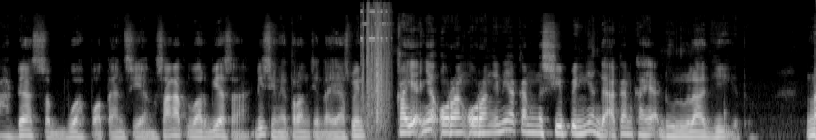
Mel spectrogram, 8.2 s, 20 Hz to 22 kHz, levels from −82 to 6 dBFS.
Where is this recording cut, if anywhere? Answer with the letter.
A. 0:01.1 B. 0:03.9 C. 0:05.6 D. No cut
B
